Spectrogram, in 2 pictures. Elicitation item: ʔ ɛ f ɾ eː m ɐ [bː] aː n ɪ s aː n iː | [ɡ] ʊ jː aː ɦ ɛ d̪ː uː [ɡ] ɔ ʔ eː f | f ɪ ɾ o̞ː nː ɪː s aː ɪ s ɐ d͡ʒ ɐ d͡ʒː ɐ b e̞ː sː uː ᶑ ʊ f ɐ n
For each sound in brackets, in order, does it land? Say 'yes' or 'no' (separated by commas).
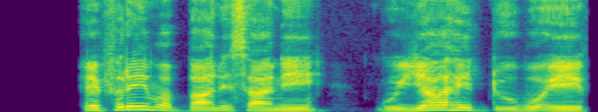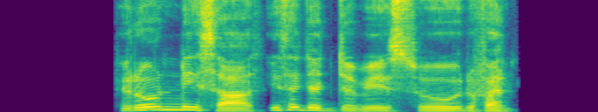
yes, yes, no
